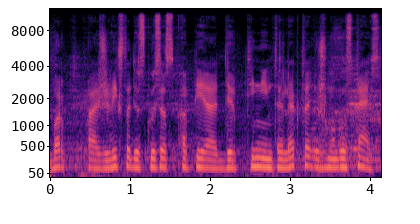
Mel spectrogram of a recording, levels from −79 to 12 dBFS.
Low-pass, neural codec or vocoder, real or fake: 10.8 kHz; codec, 44.1 kHz, 7.8 kbps, Pupu-Codec; fake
